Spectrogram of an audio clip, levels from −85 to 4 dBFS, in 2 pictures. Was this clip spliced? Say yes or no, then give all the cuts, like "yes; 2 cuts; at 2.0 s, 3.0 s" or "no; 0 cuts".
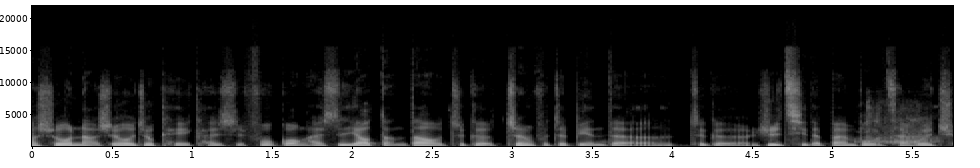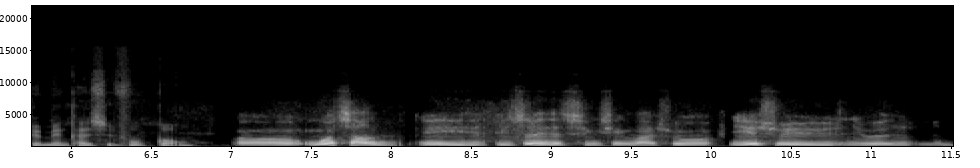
yes; 2 cuts; at 8.1 s, 10.1 s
